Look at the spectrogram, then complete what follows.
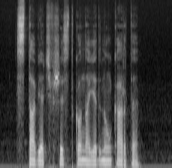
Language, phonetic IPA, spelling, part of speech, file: Polish, [ˈstavʲjät͡ɕ ˈfʃɨstkɔ na‿ˈjɛdnɔ̃w̃ ˈkartɛ], stawiać wszystko na jedną kartę, phrase, Pl-stawiać wszystko na jedną kartę.ogg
